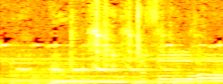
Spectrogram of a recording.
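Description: A band's live music: layered, sustained held tones, with one note sliding up into a long held note about halfway through.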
